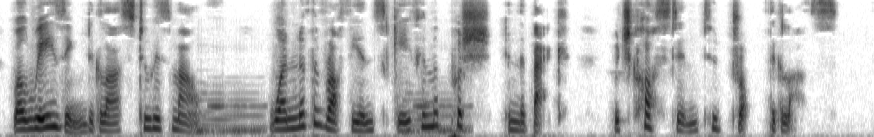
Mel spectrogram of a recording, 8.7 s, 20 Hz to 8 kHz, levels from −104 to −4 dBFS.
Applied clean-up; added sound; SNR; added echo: none; Organ; 16 dB; none.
